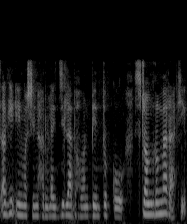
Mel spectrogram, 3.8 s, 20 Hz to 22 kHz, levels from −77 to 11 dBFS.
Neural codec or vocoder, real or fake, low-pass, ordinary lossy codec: codec, 16 kHz, 4 kbps, FreqCodec, smaller model; fake; 7.2 kHz; none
